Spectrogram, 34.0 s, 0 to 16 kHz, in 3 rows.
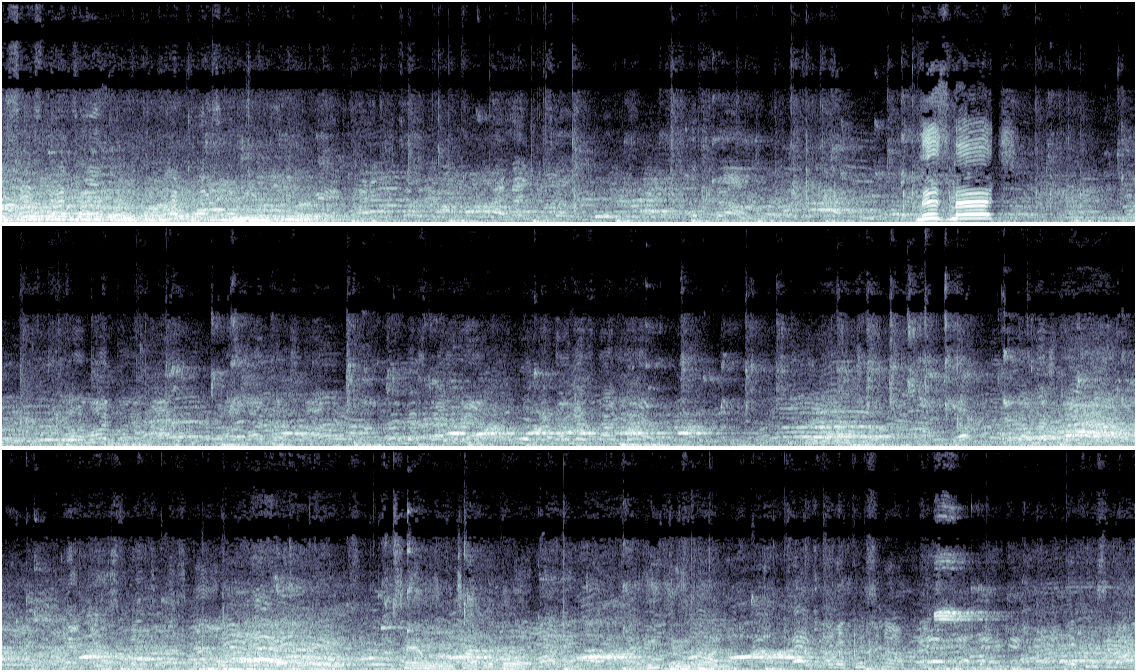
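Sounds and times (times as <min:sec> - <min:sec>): spectators shouting in echoing hall: 0:00.0 - 0:33.9.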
